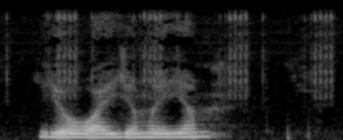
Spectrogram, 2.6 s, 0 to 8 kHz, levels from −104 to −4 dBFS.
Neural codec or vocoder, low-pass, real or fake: none; 7.2 kHz; real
